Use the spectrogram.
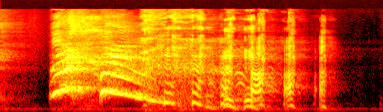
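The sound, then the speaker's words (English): A loud, showy sneeze: a drawn-out, high voiced cry sliding downward, then a quick string of four or five short breathy bursts that sound almost like laughter before it stops. “That was like a cowboy sneeze.”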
